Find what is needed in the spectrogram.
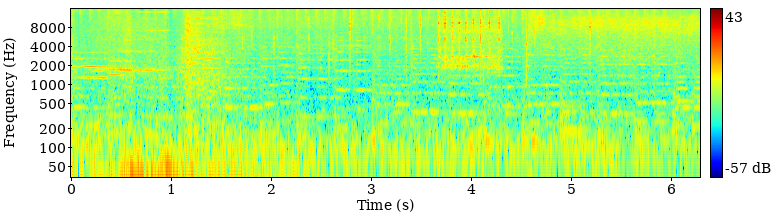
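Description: Cartoon background music over the hiss of a fire hose spraying water, with a couple of brief whooshing effects.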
